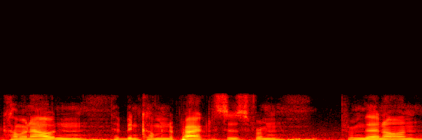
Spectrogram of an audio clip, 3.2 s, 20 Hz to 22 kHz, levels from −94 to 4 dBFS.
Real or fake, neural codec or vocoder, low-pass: fake; vocoder, 44.1 kHz, 128 mel bands every 512 samples, BigVGAN v2; 7.2 kHz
